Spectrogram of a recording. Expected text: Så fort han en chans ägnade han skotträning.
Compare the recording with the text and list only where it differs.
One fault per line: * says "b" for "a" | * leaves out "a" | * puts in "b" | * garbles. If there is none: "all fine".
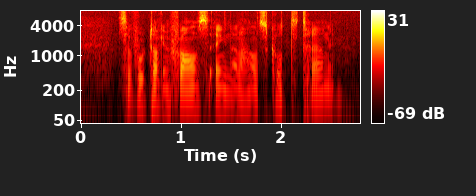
all fine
